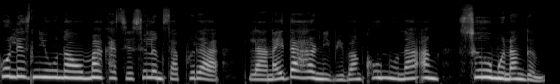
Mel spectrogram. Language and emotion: Bodo, surprised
